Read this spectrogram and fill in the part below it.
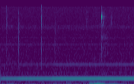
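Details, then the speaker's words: Simulated tinnitus: a steady, pure mid-range tone from a tone generator app plays continuously, mimicking ear ringing. "I'm going to start off with a mid-range pitch and then we'll hit the play button"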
